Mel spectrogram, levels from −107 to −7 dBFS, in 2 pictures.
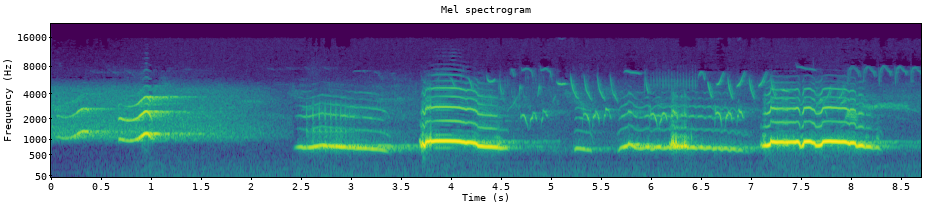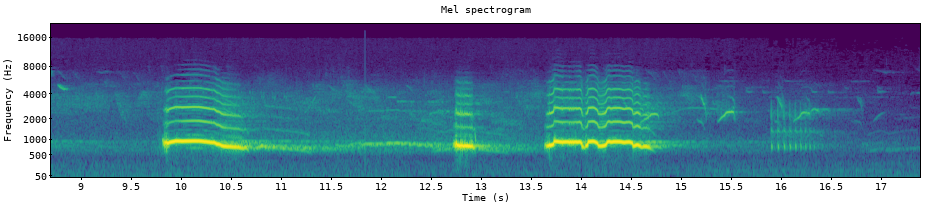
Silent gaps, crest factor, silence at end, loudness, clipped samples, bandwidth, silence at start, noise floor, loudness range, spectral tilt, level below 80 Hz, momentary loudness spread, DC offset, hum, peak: none; 12 dB; 1.15 s; -15 LUFS; under 0.1%; 7.6 kHz; 0.05 s; -58 dBFS; 5 LU; 0 dB/octave; -68 dBFS; 24 LU; under 0.1%; none; -6 dBFS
